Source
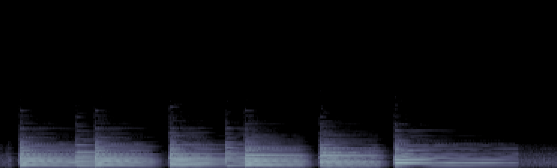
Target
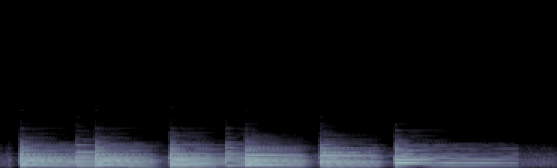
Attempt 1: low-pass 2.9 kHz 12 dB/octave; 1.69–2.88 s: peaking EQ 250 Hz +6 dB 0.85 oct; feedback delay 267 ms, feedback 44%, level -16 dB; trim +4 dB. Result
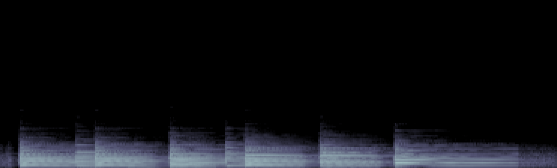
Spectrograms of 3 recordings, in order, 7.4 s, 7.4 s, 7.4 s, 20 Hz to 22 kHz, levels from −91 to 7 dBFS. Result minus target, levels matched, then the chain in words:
echo-to-direct +7.5 dB
low-pass 2.9 kHz 12 dB/octave; 1.69–2.88 s: peaking EQ 250 Hz +6 dB 0.85 oct; feedback delay 267 ms, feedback 44%, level -23.5 dB; trim +4 dB

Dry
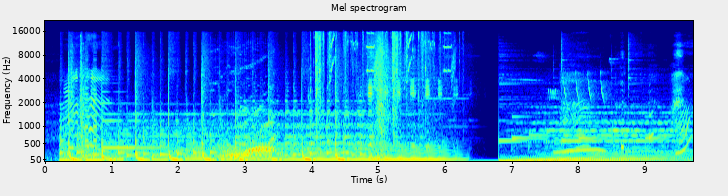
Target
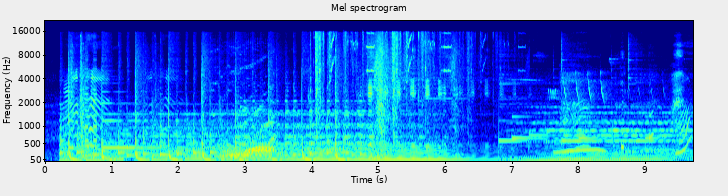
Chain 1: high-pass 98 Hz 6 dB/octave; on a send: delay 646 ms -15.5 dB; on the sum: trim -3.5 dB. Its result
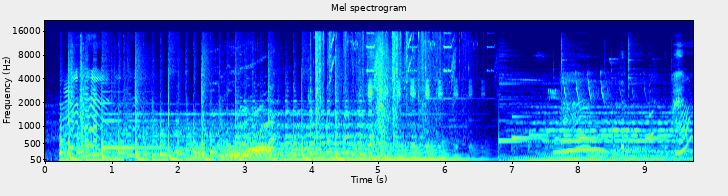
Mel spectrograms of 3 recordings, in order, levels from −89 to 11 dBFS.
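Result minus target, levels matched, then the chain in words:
echo 470 ms early
high-pass 98 Hz 6 dB/octave; on a send: delay 1116 ms -15.5 dB; on the sum: trim -3.5 dB

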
